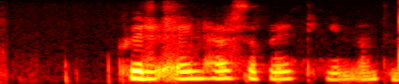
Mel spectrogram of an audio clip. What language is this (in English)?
Icelandic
